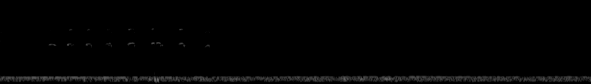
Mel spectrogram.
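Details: Osprey on a Loch Arkaig live nest camera, excited at its mate's return, between 08:00 and 09:00: a quick string of faint, high whistled chirps over a steady low rumble of wind and camera hum.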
